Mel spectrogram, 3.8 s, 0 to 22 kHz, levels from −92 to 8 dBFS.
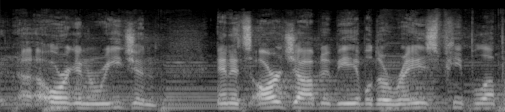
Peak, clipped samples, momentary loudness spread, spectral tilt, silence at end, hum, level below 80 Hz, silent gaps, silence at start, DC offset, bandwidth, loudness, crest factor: -6 dBFS; under 0.1%; 9 LU; -3 dB/octave; 0 s; none; -58 dBFS; none; 0 s; under 0.1%; 15 kHz; -23 LUFS; 18 dB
